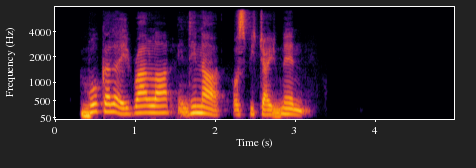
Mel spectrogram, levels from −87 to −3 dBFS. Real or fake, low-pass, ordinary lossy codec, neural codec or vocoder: fake; 7.2 kHz; MP3, 48 kbps; codec, 16 kHz, 0.5 kbps, X-Codec, HuBERT features, trained on LibriSpeech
